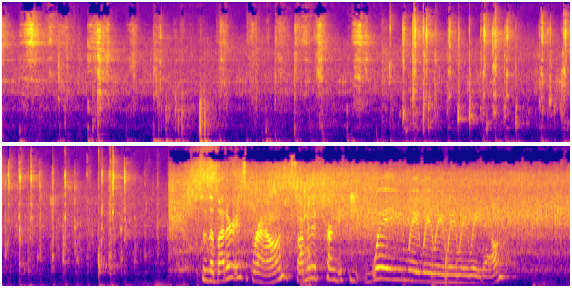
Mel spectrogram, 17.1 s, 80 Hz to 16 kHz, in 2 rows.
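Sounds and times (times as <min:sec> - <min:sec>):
fork beating eggs: 0:00.0 - 0:12.1
fork scraping a metal pan: 0:00.0 - 0:12.1
butter crackling in a pan: 0:00.0 - 0:17.0.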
